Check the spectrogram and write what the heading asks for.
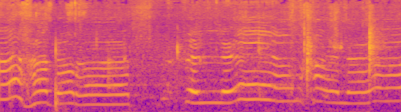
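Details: A voice sings gliding, wavering phrases in a small room, with a sharp tap partway through; no animal sound.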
